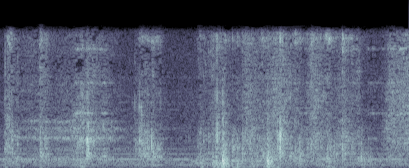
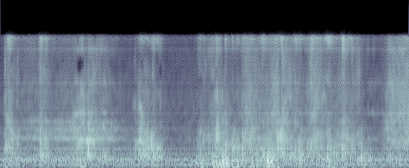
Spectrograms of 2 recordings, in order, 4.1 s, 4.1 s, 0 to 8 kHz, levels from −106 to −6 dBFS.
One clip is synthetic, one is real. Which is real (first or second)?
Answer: first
